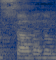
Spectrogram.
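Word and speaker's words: sábado: word for saturday sun you should be putting stress on by but it's not so you put the accent on the a to show that it's a rule breaker okay some of you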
